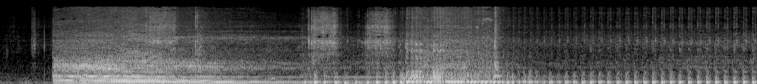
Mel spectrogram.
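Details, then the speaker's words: Motorcycle that bogs at 6,000–7,000 rpm and stalls: won't start on the battery, but a kick start catches it, then it runs rough at about three to four pulses a second. Hard starting, weak spark suspected. "la batería es imposible prender pero prende la patada ahí pero algo de chispa tiene que ver"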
